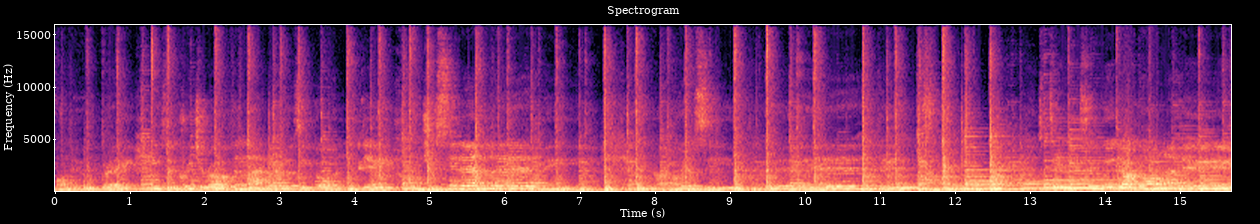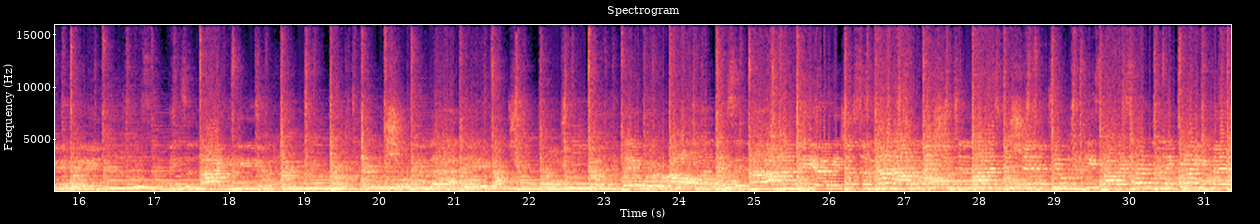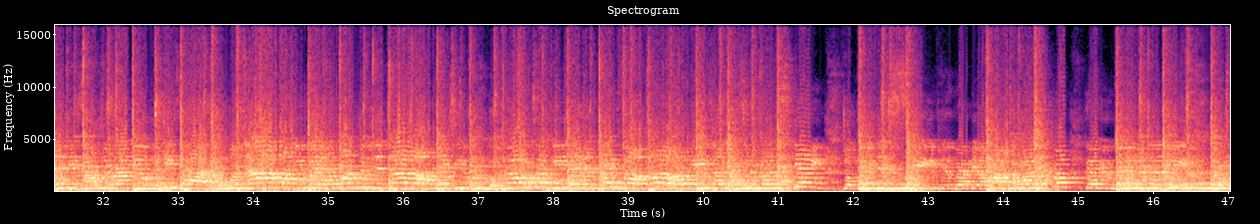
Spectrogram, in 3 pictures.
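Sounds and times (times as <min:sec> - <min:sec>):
woman singing: 0:00.0 - 0:12.2, 0:12.8 - 0:47.0
strummed acoustic guitar: 0:00.0 - 0:47.0.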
